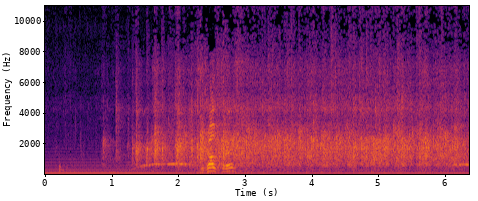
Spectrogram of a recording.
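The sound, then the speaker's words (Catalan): Tourists in a museum break into sustained applause that swells after a second and keeps going steadily, with a voice speaking briefly over the clapping and a steady low hum underneath. “Ara, els turistes que hi ha al meu al museu aplaudeixen.”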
